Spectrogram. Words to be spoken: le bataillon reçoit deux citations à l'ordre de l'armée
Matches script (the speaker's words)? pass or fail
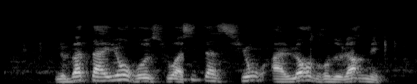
fail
